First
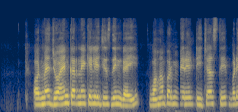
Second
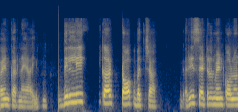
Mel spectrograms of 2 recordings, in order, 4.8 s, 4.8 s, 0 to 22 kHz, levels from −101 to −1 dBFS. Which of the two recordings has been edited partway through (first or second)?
second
